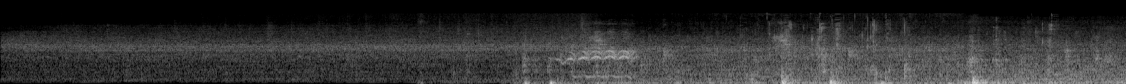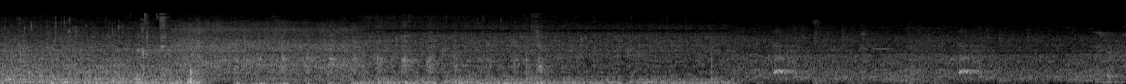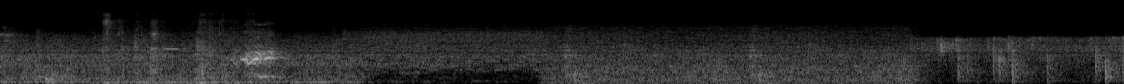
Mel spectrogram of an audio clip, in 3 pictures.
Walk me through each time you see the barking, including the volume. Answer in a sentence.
You can hear the barking from 5.2 to 16.7 s, getting louder then quieter.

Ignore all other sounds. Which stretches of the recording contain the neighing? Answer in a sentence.
You can hear the neighing from 4.2 to 6.4 s, from 19.4 to 20.8 s and from 23.6 to 25.3 s.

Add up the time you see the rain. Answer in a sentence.
The rain can be heard for 34 seconds in total.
